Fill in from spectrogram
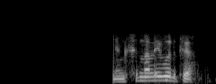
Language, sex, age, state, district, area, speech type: Bodo, male, 18-30, Assam, Baksa, rural, conversation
